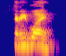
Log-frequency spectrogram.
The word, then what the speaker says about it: Blais: Sammy Blais. Like how you know? I think it's a silent S, right? – Yeah.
